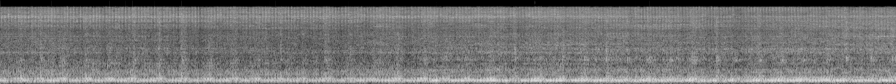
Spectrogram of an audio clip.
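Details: 1967 Yamaha YR1 two-stroke: busy idle with a fast, uneven ticking about four a second riding over it; source of the click unclear.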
